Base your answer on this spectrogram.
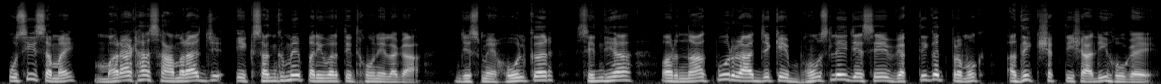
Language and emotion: Hindi, neutral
